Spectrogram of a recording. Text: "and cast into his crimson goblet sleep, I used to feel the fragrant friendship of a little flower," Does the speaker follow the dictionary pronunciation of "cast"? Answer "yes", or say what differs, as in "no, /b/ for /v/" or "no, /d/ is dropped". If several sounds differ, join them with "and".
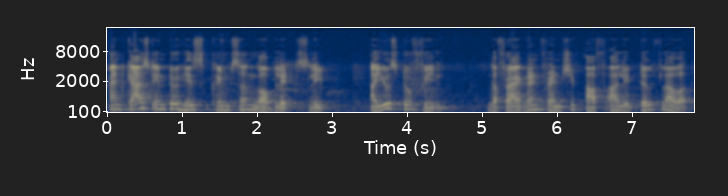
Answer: yes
